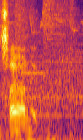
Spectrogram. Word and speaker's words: Psionic: I think the P is silent in Psionic.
